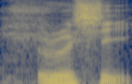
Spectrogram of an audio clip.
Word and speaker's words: urushi: So I got to learn a little bit about Japanese crafts such as urushi. I don't know if I'm pronouncing that correctly. Yeah, urushi.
